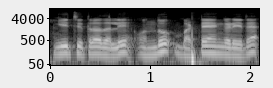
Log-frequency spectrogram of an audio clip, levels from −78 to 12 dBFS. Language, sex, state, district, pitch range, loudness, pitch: Kannada, male, Karnataka, Bangalore, 125-150 Hz, -15 LUFS, 135 Hz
